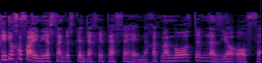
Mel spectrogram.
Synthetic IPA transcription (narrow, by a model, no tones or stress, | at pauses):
pʰiːdʊχɔfajniɔsnaɡəsɡ̥ədɛχirpʰɛθɛɦɨnːaχɔsmamoːðdɪvnəðjɔʔɔfɛ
